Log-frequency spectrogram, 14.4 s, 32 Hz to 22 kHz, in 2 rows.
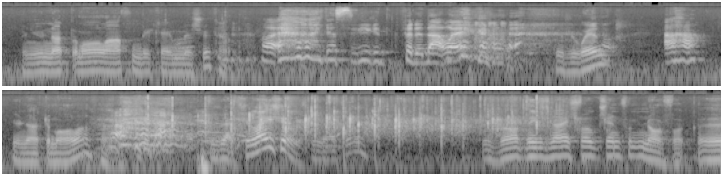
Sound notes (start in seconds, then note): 8.2 audience laughing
